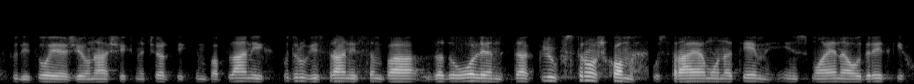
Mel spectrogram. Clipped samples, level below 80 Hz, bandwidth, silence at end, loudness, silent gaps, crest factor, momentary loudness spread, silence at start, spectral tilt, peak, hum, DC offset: under 0.1%; -80 dBFS; 7.8 kHz; 0.1 s; -25 LUFS; none; 20 dB; 14 LU; 0.15 s; -7.5 dB/octave; -6 dBFS; none; under 0.1%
